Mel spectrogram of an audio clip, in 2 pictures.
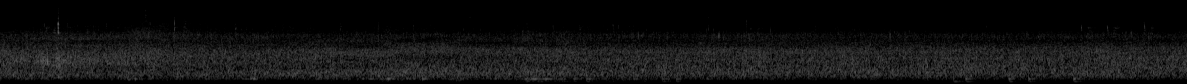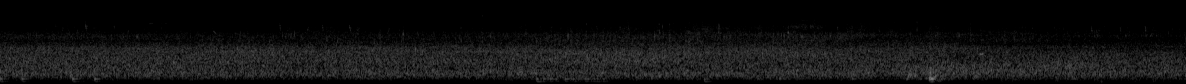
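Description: Steady rushing hiss of river water flowing over a shallow run, with two brief faint clicks, one just after the start and one near the end.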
